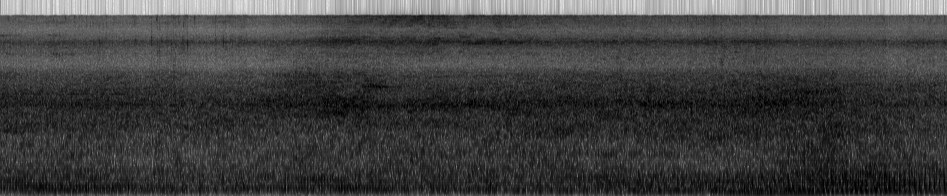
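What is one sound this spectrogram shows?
Motorcycle engines hum along a busy street outdoors.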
